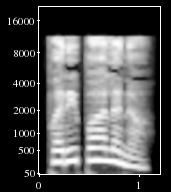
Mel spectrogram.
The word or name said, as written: ಪರಿಪಾಲನೆ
